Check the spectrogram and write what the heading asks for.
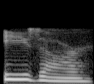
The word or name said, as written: Isar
